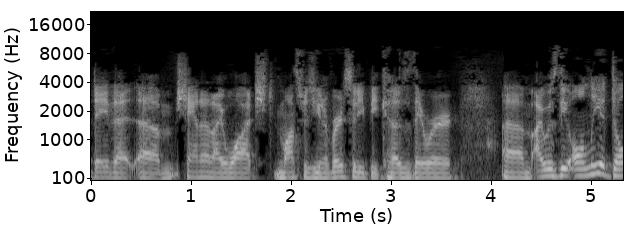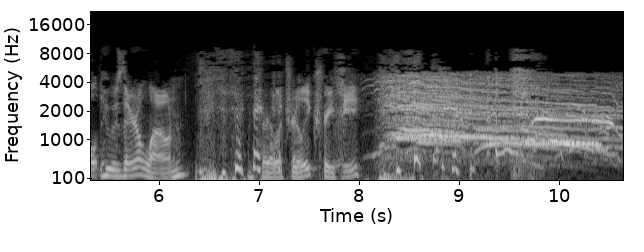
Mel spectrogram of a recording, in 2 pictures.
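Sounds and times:
speech: 0.0s - 9.8s
laughter: 6.4s - 7.2s, 7.8s - 10.1s
many children screaming and shrieking: 8.1s - 10.6s.

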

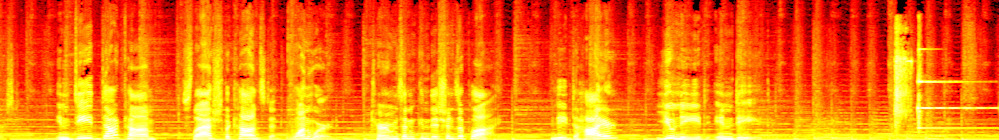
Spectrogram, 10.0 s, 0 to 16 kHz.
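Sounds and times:
speech: 0.1s - 7.7s
online store sale notification chime: 9.0s - 9.9s.

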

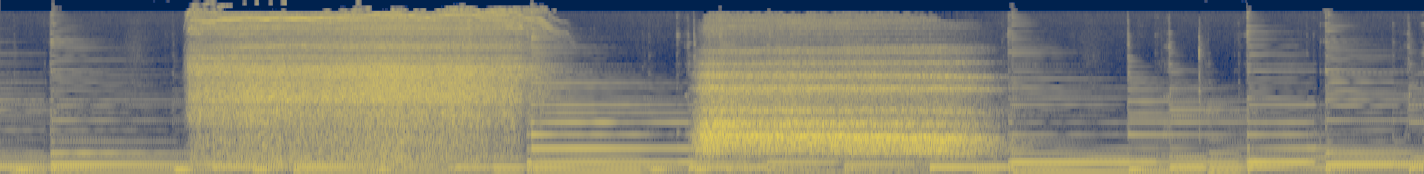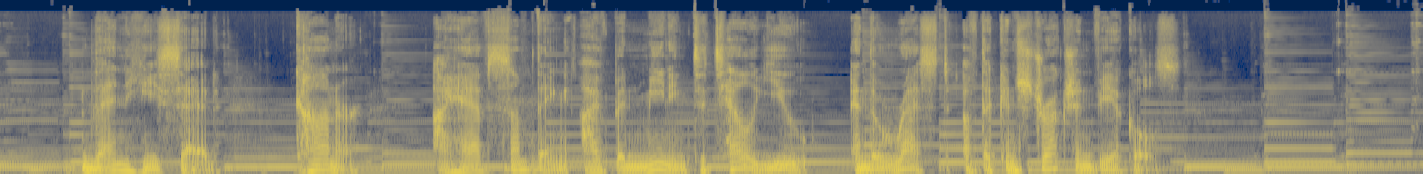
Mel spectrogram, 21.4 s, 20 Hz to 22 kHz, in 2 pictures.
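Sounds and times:
music: 0.0s - 21.3s
dragon's deep breath in and out: 1.4s - 4.2s, 5.2s - 8.3s
speech: 11.4s - 12.4s, 13.0s - 19.6s.

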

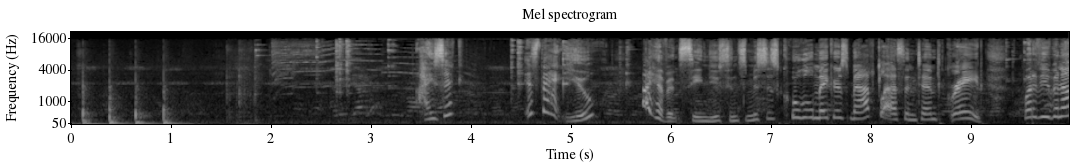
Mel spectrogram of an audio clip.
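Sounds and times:
firm knocks on the wooden door of a house: 0.0s - 1.2s
speech: 3.5s - 4.0s, 4.6s - 9.9s.

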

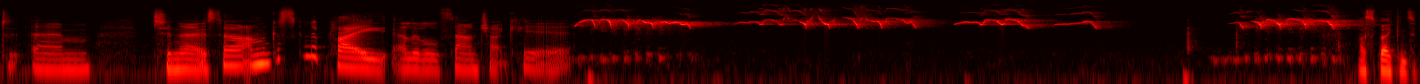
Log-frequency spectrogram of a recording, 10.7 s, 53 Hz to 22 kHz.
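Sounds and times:
speech: 0.0s - 4.7s, 10.2s - 10.6s
little owl trilling call: 4.3s - 10.3s.

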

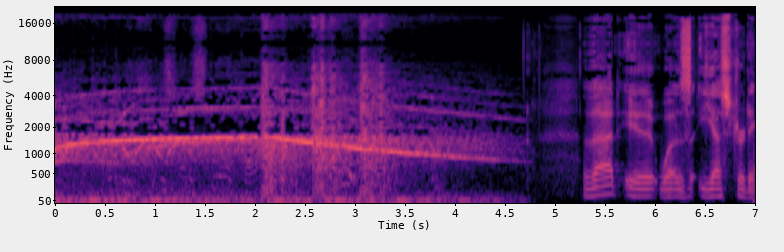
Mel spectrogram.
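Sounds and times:
low rumble of traffic: 0.0s - 4.8s
police siren wailing: 0.0s - 4.8s
gunshots fired during police pursuit: 2.0s - 3.9s
speech: 5.3s - 7.0s.

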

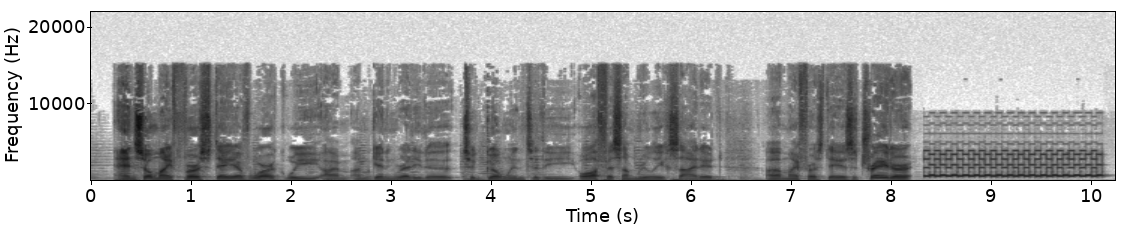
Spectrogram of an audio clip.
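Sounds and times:
speech: 0.3s - 8.3s
telephone bell ringing: 8.3s - 10.2s.

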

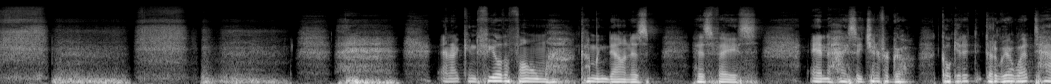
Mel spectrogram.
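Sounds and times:
person imitating hard breathing through the nose: 0.0s - 4.4s
speech: 4.4s - 10.5s.

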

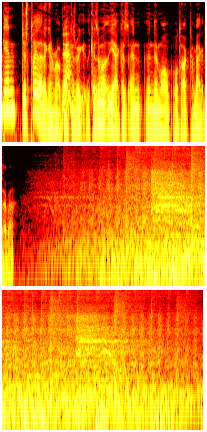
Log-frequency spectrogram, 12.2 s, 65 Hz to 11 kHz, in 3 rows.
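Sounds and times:
speech: 0.0s - 4.4s
heavy distorted electric guitar in a rock song: 5.4s - 12.1s.

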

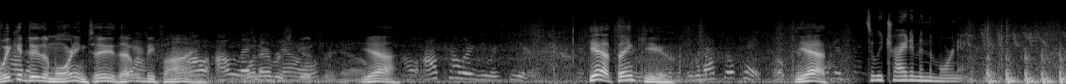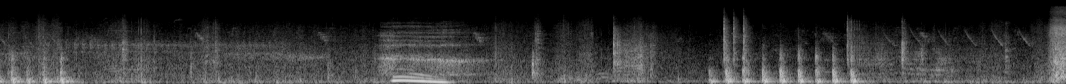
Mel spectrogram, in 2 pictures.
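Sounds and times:
speech: 0.0s - 10.4s, 14.6s - 15.4s
rapid firm knocking on a door: 9.8s - 11.5s, 17.7s - 19.4s.

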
